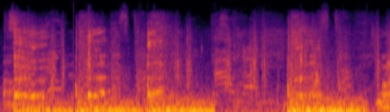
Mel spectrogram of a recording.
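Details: Burping: several bursts of deep, loud, gurgling belches with brief voice and background music. Someone then says they almost threw up and need to clear their throat.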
